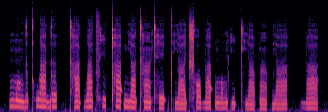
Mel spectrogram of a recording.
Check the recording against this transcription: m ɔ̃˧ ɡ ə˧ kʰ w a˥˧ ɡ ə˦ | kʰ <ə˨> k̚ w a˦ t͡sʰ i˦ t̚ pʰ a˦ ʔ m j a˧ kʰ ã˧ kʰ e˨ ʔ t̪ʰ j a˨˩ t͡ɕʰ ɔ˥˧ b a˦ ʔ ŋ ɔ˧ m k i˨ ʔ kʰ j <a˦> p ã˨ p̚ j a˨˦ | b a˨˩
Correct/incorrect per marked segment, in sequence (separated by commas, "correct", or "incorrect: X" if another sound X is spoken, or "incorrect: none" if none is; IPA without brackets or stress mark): incorrect: a˨, incorrect: a˨˩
